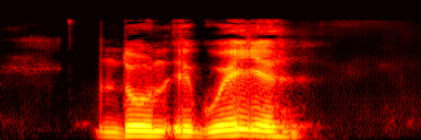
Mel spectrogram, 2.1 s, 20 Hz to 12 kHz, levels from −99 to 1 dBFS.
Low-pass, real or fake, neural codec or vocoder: 7.2 kHz; fake; codec, 16 kHz, 2 kbps, X-Codec, WavLM features, trained on Multilingual LibriSpeech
